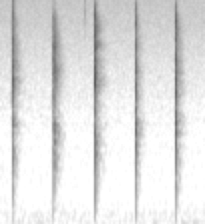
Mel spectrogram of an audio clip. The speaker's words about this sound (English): Golf claps.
